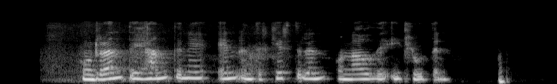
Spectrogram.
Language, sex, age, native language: Icelandic, female, 18-19, Icelandic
